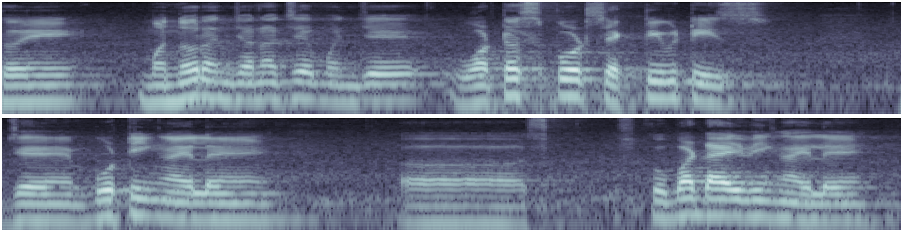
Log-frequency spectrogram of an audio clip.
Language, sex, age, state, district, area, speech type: Goan Konkani, male, 45-60, Goa, Bardez, rural, spontaneous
